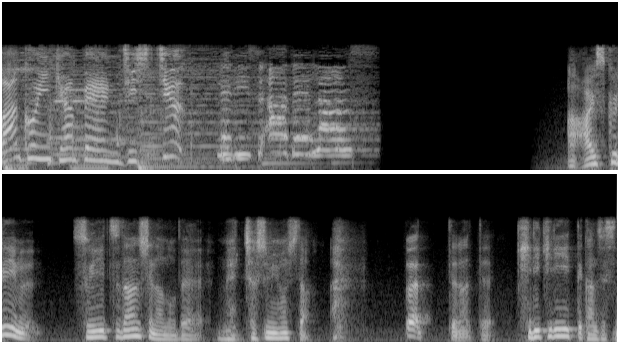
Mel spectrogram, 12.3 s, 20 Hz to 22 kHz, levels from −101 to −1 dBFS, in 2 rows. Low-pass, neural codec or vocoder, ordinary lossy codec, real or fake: 7.2 kHz; none; Opus, 24 kbps; real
